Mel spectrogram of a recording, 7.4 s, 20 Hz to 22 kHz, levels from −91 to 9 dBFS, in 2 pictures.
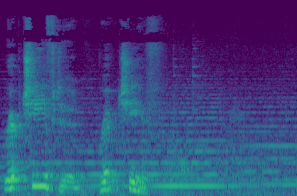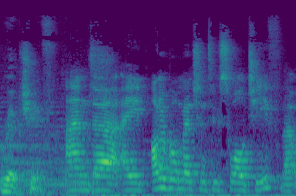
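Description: No faults can be heard anywhere in this audio.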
